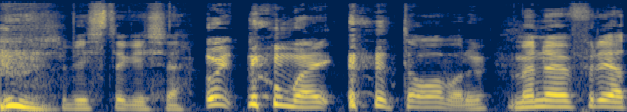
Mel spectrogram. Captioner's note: coughs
